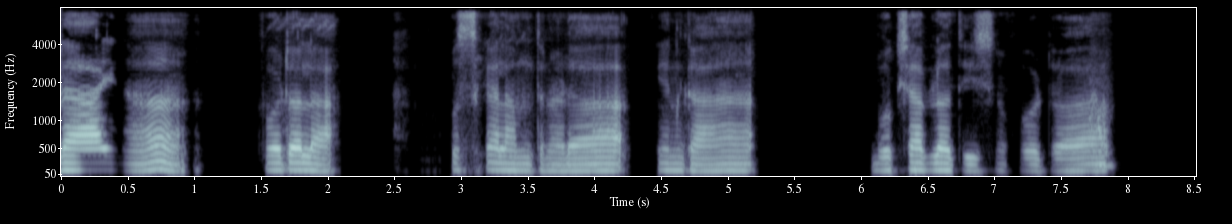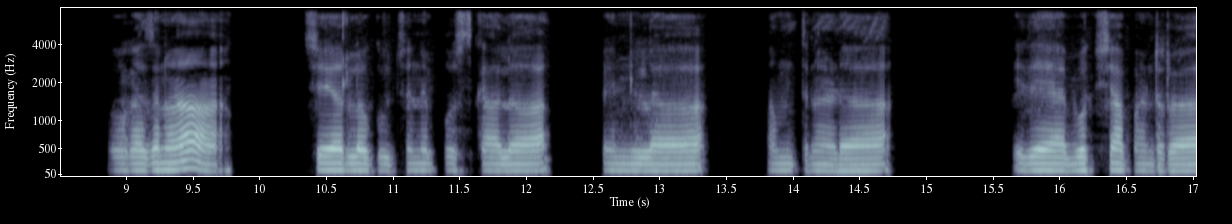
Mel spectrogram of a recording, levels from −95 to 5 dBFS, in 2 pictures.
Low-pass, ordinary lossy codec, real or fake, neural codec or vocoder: 7.2 kHz; none; real; none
